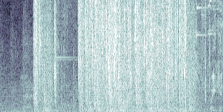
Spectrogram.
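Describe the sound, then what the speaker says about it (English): Sustained bursts of rapid machine gun fire rattle loudly in the MENACE video game as a squad is suppressed, with dense overlapping shots and a brief pause before the firing resumes. "And we still have some machine gun we can use, so let's suppress the squad"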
